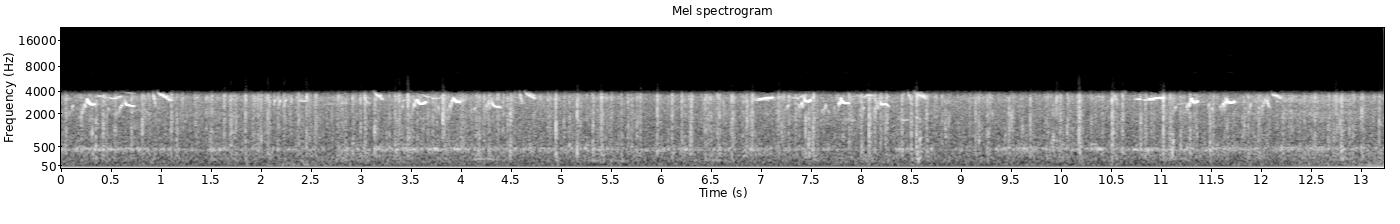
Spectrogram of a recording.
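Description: Light rain pattering in irregular ticks, with a small bird giving clusters of short, high chirps every few seconds.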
